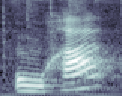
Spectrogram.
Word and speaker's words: ухо: By the way, notice when we say ухо, we hear a at the end because o is not stressed. But you have to pay attention to not what we hear, but to how we spell it. As we spell o at the end, ухо will be neuter, not feminine, even though we hear a, ухо.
